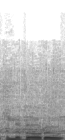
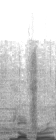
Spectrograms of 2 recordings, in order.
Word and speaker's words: Lovro: And then Lavoro is up into the underclings. Lovro, sorry, I said Lavoro. I'm just making up syllables there.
